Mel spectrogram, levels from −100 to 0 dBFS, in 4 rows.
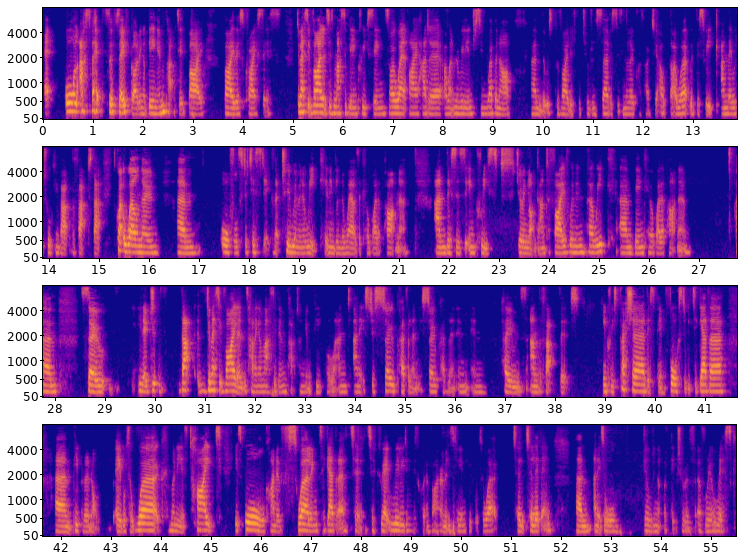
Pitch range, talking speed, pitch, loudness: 155-180 Hz, 190 wpm, 165 Hz, -28 LUFS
